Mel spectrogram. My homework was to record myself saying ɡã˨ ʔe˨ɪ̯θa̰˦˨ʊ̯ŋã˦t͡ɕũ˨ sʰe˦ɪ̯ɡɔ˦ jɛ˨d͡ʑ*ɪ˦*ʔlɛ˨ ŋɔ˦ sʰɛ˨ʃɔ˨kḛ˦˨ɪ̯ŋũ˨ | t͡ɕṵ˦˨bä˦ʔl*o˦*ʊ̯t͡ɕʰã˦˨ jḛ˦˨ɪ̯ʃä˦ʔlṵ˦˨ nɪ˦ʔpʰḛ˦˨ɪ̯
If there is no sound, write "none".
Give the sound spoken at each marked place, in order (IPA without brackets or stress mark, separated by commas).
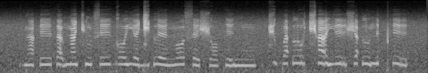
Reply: ɪ˦, o̰˦˨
